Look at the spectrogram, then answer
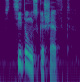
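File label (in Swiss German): "zittungsgschaft", Bas Rhin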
